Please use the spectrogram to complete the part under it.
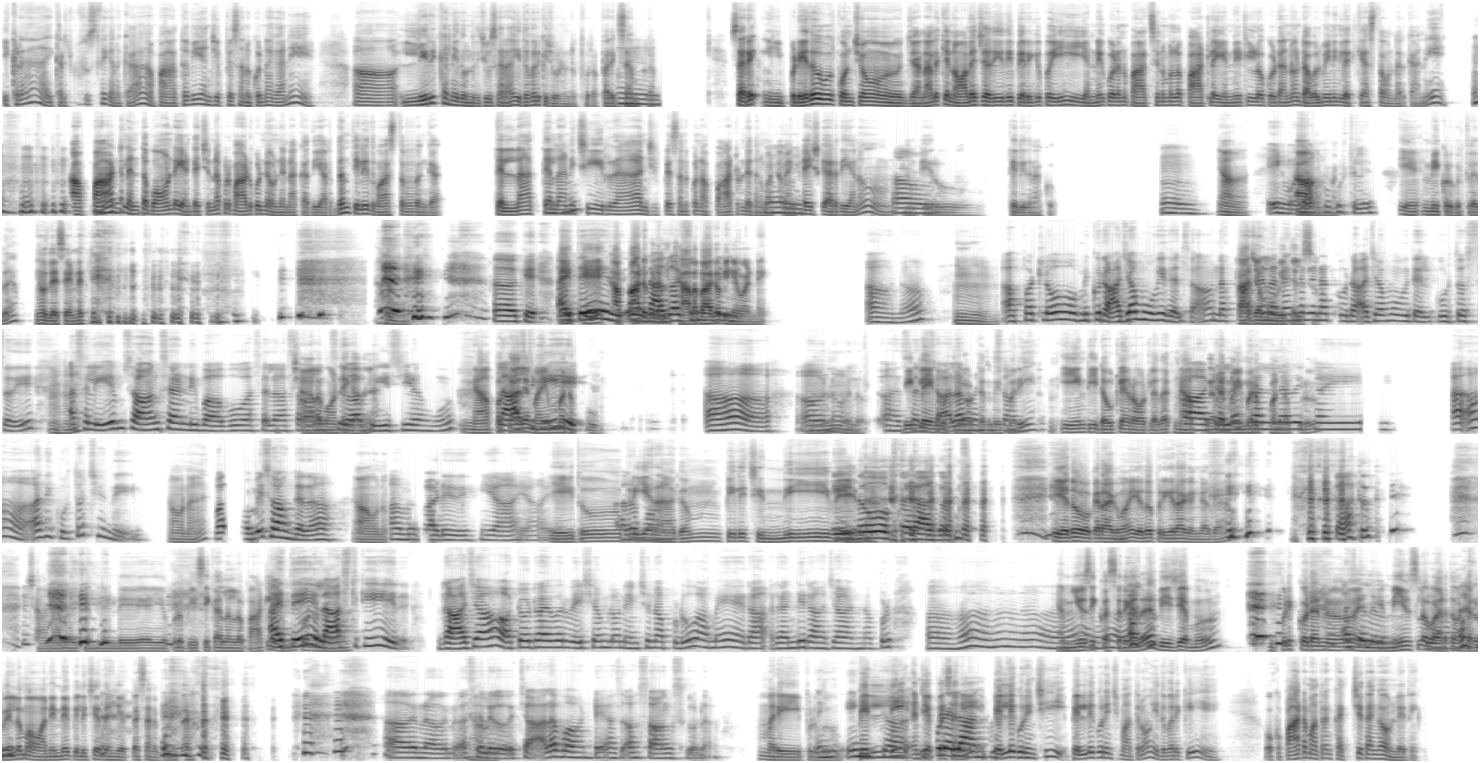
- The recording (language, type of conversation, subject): Telugu, podcast, మీకు గుర్తున్న మొదటి సంగీత జ్ఞాపకం ఏది, అది మీపై ఎలా ప్రభావం చూపింది?
- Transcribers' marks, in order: in English: "లిరిక్"; in English: "ఫర్ ఎగ్జాంపుల్"; in English: "నాలెడ్జ్"; in English: "డబుల్"; giggle; singing: "తెల్ల తెల్లని చీర"; laugh; in English: "మూవీ"; in English: "మూవీ"; in English: "మూవీ"; in English: "సాంగ్స్"; other background noise; in English: "సాంగ్స్"; in English: "లాస్ట్‌కి"; other noise; tapping; in English: "మమ్మీ సాంగ్"; singing: "ఏదో ప్రియ రాగం పిలిచింది వేలా"; laugh; laugh; in English: "లాస్ట్‌కి"; in English: "ఆటో డ్రైవర్"; in English: "బీసీ"; singing: "ఆ ఆ ఆ ఆ ఆ ఆ ఆ ఆ ఆ"; in English: "మ్యూజిక్"; chuckle; laugh; in English: "మీమ్స్‌లో"; chuckle; in English: "సాంగ్స్"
